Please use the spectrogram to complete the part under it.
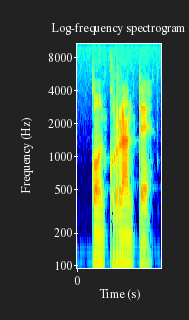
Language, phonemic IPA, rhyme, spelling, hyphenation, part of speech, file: Esperanto, /kon.kuˈran.te/, -ante, konkurante, kon‧ku‧ran‧te, adverb, Eo-konkurante.ogg
- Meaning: present adverbial active participle of konkuri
